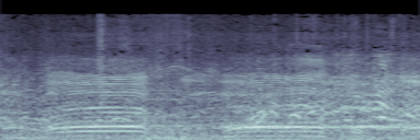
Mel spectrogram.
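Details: Angry, agitated cattle lowing: two long harmonic moos, the second rising then holding steady, with fainter overlapping moos and background music.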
